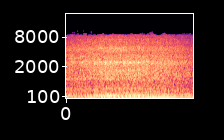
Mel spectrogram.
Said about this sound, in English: On a chilly, rainy Monday morning, about 50 commuters are packing into a bus that'll take them from Milwaukee's east side to downtown. It's about a 20-minute ride.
